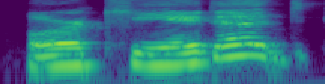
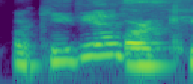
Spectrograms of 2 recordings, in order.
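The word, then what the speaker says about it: Orchídeas: I'm going to try to pronounce the album name here. Orchideus? – Orchideas.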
